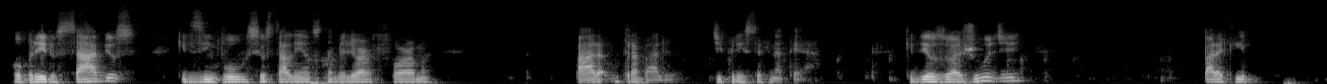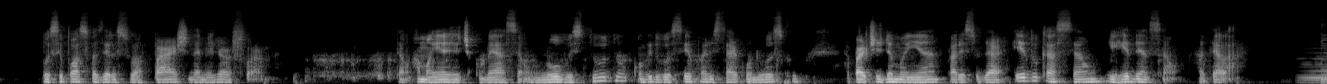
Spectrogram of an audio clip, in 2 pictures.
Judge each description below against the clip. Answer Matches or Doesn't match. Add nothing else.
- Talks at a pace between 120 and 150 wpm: Matches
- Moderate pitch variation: Doesn't match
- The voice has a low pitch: Matches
